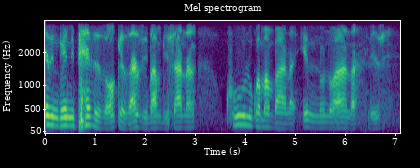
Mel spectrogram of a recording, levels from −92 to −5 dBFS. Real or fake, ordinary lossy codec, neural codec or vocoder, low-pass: real; none; none; 3.6 kHz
